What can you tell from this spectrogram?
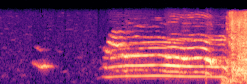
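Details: House cat confronting a feral cat at a deck window, a fight instigated by the visitor: a brief short mew, a pause, then a long sustained harmonic yowl holding steady with slight wavering, ending in a harsh noisy hiss-like burst.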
